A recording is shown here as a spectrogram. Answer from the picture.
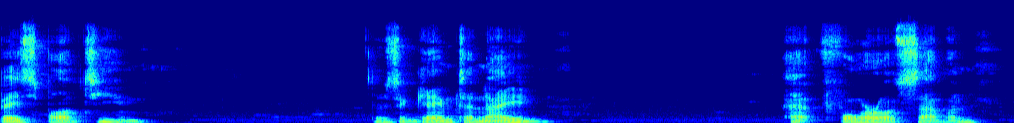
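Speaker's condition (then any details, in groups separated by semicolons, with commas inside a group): Multiple sclerosis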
